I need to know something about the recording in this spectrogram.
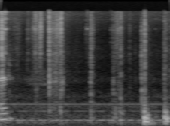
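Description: A deck of tarot cards being shuffled by hand: scattered light flicks and clicks of cards sliding against each other, with a louder thump near the end.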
